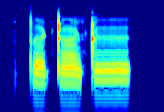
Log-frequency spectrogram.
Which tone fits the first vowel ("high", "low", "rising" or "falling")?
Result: low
